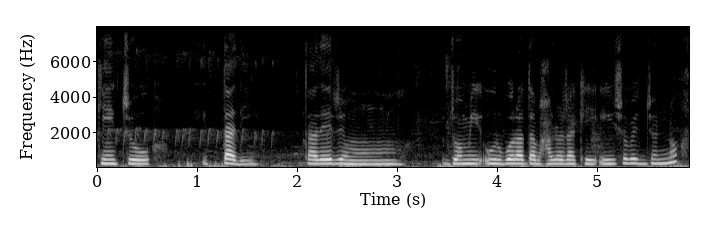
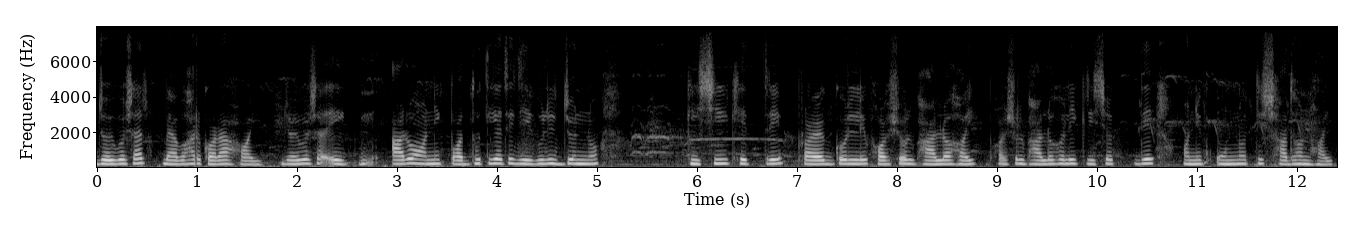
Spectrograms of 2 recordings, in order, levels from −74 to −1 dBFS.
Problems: constant background noise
